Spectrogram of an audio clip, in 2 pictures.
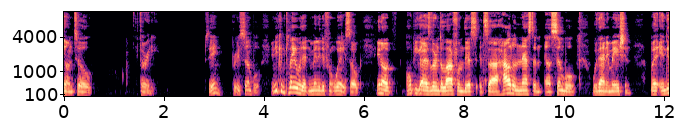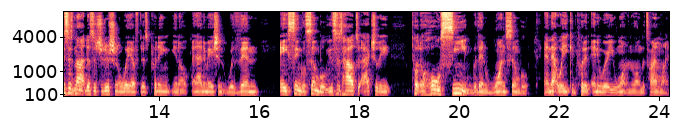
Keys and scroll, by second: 0.3 Return.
